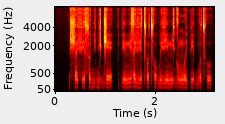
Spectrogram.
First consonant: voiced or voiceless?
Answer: voiceless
